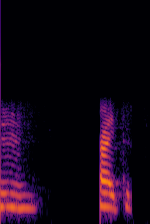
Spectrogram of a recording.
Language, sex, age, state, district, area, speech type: Kannada, female, 30-45, Karnataka, Chitradurga, urban, conversation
